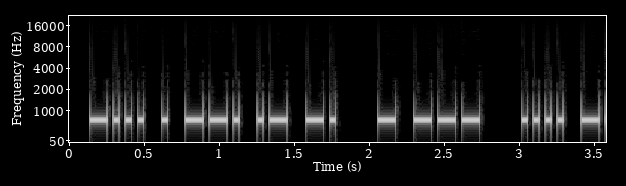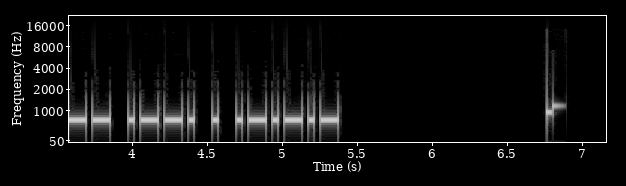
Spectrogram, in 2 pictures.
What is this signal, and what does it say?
Morse code, heard as a keyed tone, about 30 wpm, 700 Hz. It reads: BEGAN TO HOPE.
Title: Sentences from Top 1100 Words 30wpm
